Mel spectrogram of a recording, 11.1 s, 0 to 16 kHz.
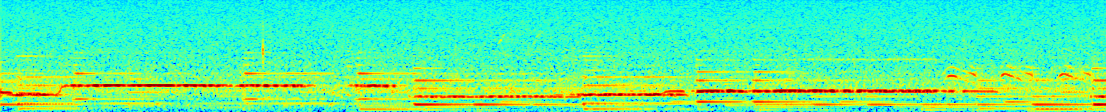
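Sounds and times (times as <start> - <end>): guitar and piano accompaniment: 0.0 - 11.0
ocarinas playing slow melody: 0.0 - 11.0.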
